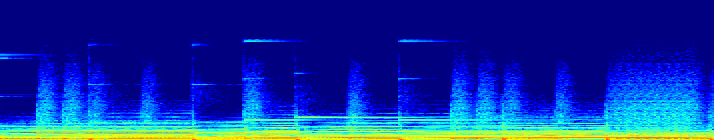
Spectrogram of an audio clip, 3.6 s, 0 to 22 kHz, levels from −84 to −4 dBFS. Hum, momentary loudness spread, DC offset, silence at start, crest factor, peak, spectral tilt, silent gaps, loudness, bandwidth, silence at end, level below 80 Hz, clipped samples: none; 3 LU; under 0.1%; 0 s; 14 dB; -10 dBFS; -7 dB/octave; none; -24 LUFS; 16 kHz; 0 s; -40 dBFS; under 0.1%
